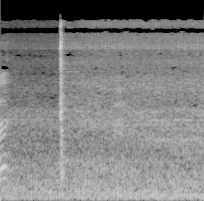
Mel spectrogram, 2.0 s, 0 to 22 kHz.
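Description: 2009 Toyota Fortuner's original engine idling steadily in the open engine bay, with a single sharp click about half a second in.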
